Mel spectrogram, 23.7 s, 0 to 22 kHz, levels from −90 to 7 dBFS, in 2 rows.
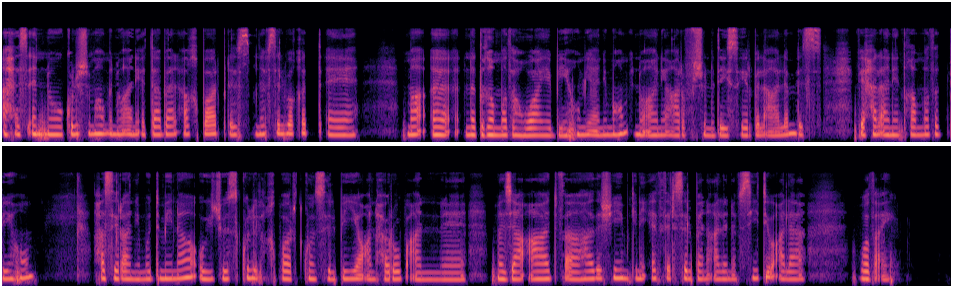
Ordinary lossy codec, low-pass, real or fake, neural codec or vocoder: none; 9.9 kHz; real; none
